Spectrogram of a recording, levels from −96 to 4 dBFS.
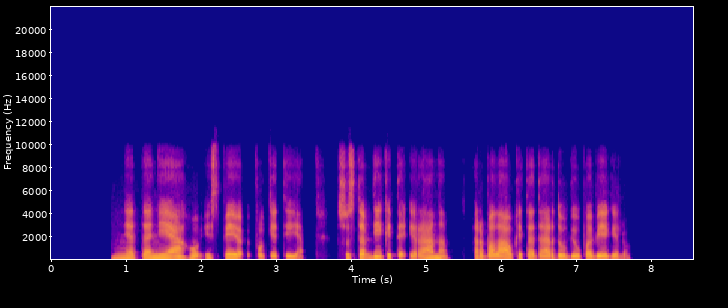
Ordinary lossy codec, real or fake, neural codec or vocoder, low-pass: Opus, 32 kbps; real; none; 9.9 kHz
